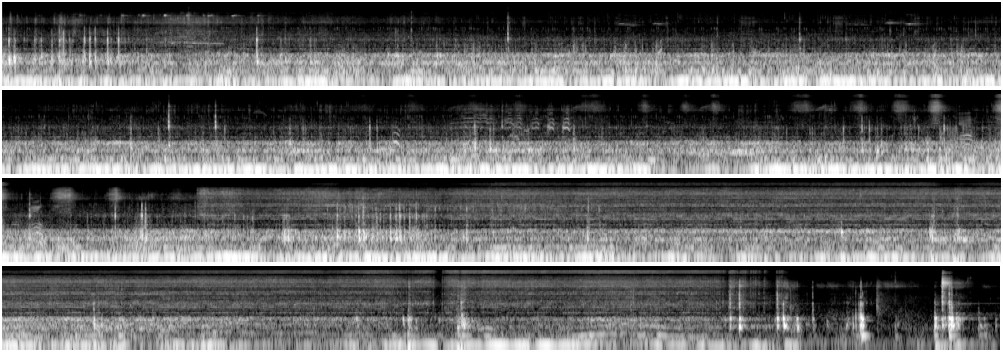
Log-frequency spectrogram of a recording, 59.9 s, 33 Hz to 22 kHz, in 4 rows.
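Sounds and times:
motorcycle engine running: 0.0s - 57.0s
wind rumble on microphone: 0.0s - 58.0s.

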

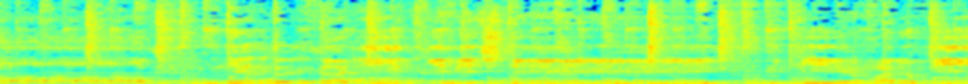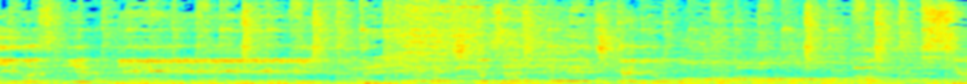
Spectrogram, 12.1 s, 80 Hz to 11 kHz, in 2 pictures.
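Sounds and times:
instrumental accompaniment with beat: 0.0s - 12.0s
man singing into microphone: 0.0s - 12.0s.

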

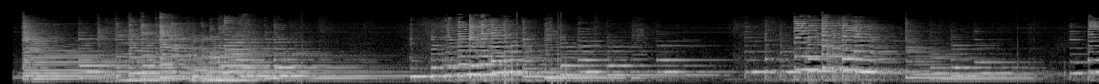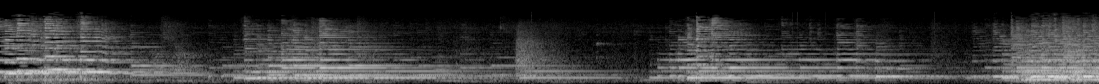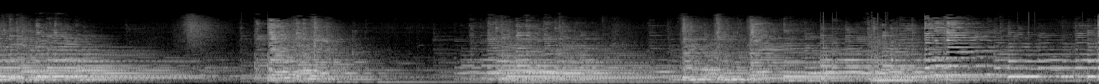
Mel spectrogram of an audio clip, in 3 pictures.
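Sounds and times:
flamenco guitar playing: 0.2s - 32.9s.

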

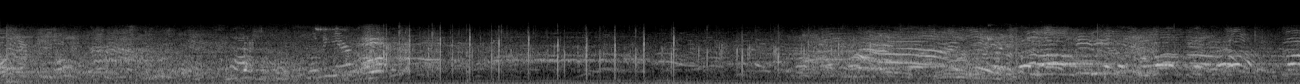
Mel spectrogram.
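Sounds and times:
crowd and players calling out: 0.0s - 13.0s.

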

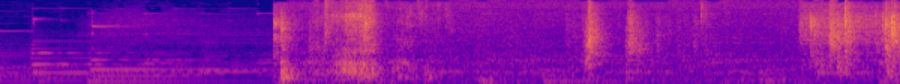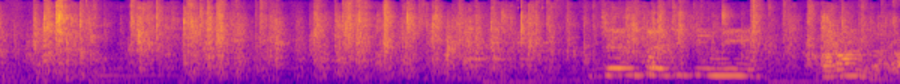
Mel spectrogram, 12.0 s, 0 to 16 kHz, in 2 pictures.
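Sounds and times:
plastic bag crinkling: 1.9s - 12.0s.

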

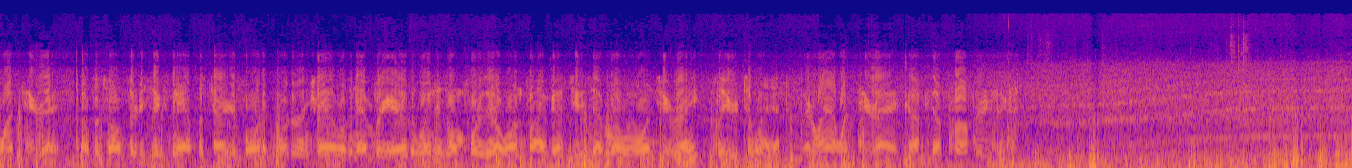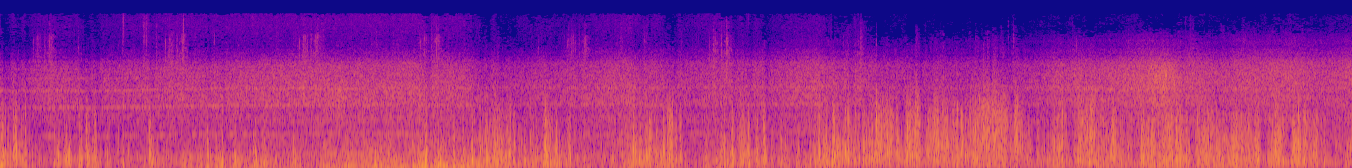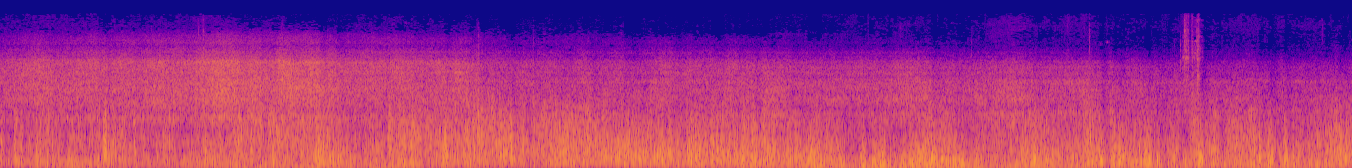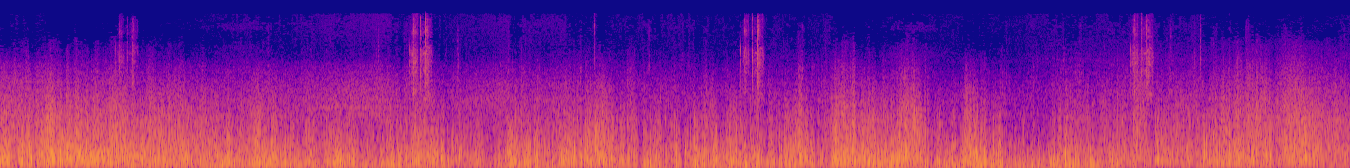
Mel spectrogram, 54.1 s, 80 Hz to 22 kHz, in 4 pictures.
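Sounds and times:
jet engine roar: 0.0s - 54.0s
jet engine whine: 0.0s - 54.0s.

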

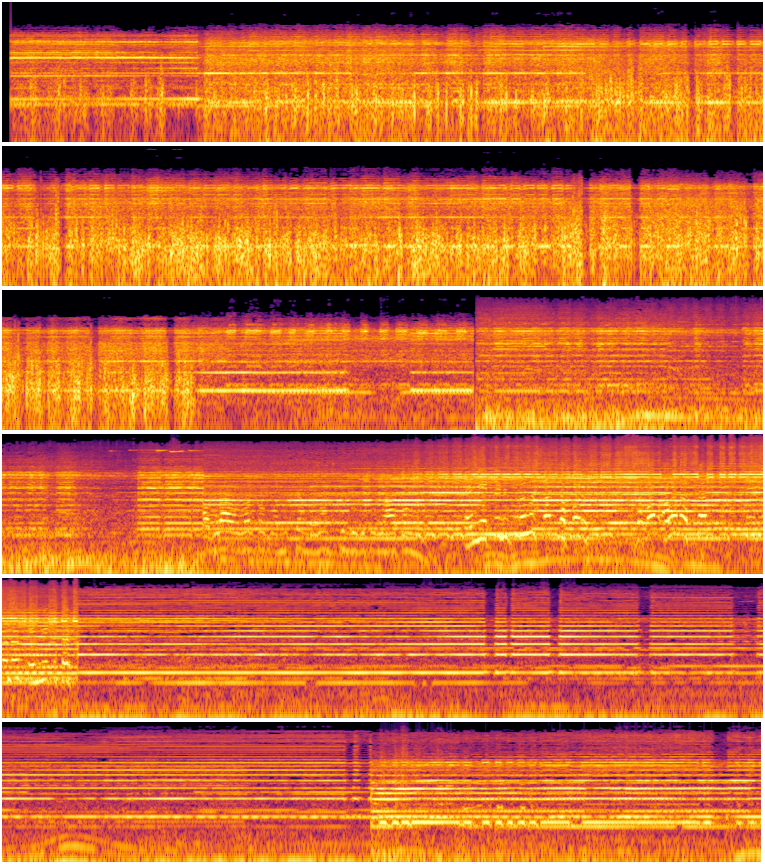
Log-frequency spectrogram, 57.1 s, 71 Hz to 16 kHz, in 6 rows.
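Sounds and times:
car horns honking: 0.1s - 57.0s
traffic noise: 0.1s - 57.0s.

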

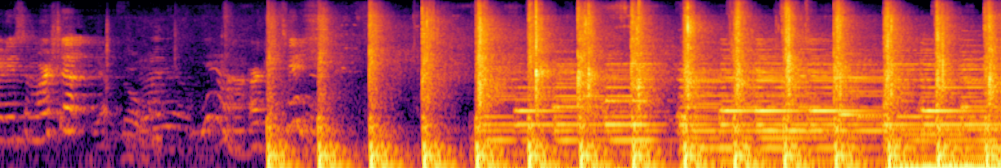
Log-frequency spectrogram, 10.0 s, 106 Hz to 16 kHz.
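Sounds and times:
steady drum beat: 2.6s - 10.0s
keyboard and bass chords: 4.8s - 10.0s.

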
